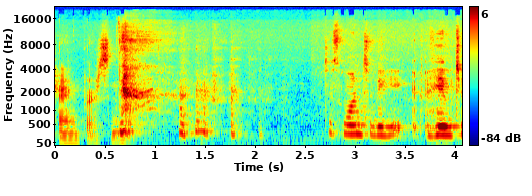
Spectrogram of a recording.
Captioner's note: both chuckling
